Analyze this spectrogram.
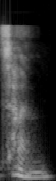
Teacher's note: just falling down into the basement, fourth low falling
